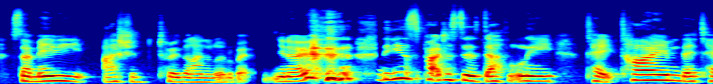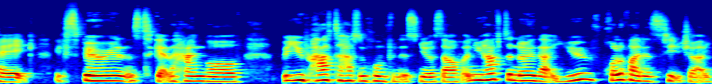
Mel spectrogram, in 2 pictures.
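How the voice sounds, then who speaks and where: A young woman with a London English accent, giving encouraging advice in a casual, conversational vlog style as a supply teacher. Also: mid-range voice. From London, England.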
